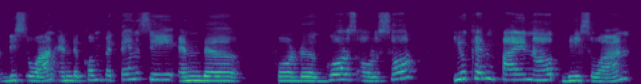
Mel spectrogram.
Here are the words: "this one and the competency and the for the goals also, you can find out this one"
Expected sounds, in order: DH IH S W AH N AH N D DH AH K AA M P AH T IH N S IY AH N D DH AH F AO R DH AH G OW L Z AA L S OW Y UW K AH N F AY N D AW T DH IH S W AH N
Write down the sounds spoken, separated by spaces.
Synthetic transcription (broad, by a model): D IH S W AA N AH N D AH K AA M P AH T IH N S IY AH N D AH F AO R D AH G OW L S AA L S OW Y UW K AH N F AY N AW T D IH S W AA N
